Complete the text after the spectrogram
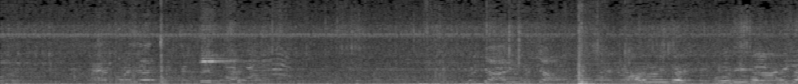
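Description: Several men talk excitedly nearby, outdoors.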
